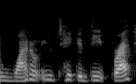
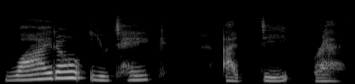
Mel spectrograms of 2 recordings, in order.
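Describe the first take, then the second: First: Said in the usual way. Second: Slow, trailing into a soft whisper; maddeningly calm. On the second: Retold or imitated. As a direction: draw it out slowly, breathing the last words. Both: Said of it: "In the time it took him to say".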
